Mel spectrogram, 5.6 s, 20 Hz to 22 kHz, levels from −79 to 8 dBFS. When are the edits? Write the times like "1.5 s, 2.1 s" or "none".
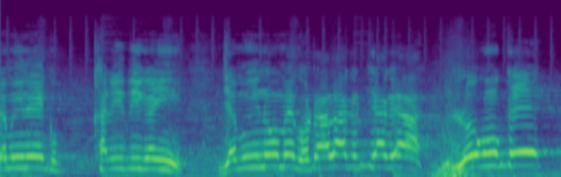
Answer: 4.3 s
